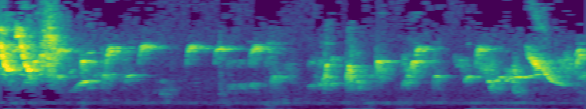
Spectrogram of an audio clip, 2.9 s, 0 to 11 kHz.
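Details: Begging of three European goldfinch nestlings one day old, fed by the mother after hatching on 1 April 2017: a continuous tangle of thin, high squeaky chirps, loudest at the very start, with faint low bumps and rustles beneath.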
